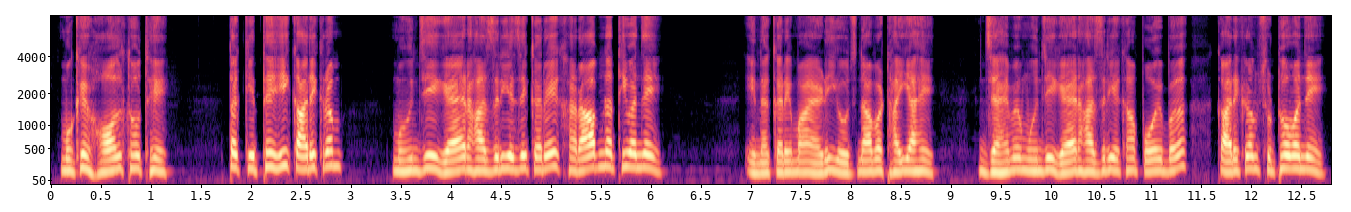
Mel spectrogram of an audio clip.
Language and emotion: Sindhi, fearful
